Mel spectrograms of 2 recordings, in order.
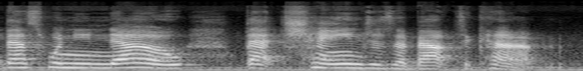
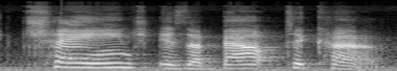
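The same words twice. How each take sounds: First: Said in the usual way. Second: "Change is about to come" repeated slowly, leaning on "Change"; slow down and press "Change"; slow emphatic echo. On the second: Shown as a demonstration. Sponsor repeats to the group, slow and emphatic.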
